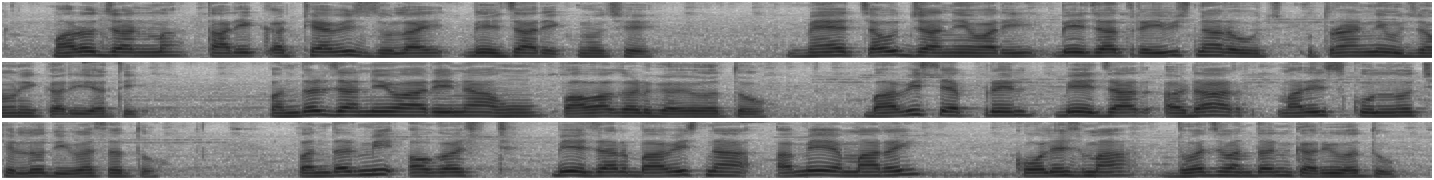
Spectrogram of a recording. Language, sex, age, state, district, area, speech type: Gujarati, male, 18-30, Gujarat, Ahmedabad, urban, spontaneous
